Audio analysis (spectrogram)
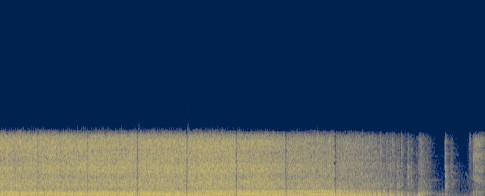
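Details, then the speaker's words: Snow blower small engine that smokes a lot; its idle screws vibrate back out of adjustment. It buzzes briefly, then the pitch sinks and it sputters out within seconds; it runs only on the primer bulb, and the owner suspects the carburetor needs cleaning. "it only runs if you prime bulb. So I'm assuming something in the carburetor needs cleaned."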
